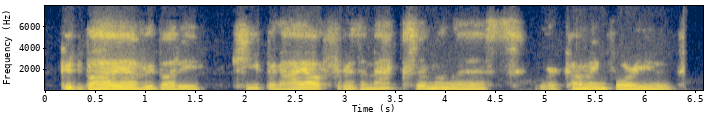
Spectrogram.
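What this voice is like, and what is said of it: Spooky voice. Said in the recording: “do us a spooky voice for our outro”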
